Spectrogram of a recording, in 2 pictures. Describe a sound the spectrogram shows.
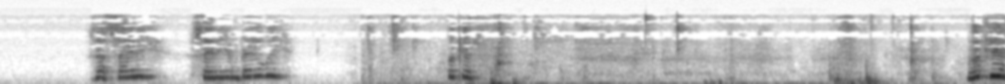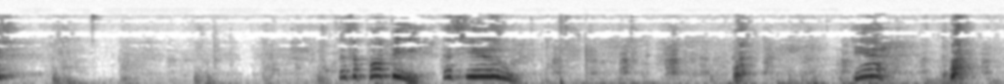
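A dog howls and whines in long, rising and falling cries close by.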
